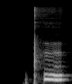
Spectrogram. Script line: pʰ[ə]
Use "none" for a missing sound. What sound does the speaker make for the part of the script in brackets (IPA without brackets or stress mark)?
ɨ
